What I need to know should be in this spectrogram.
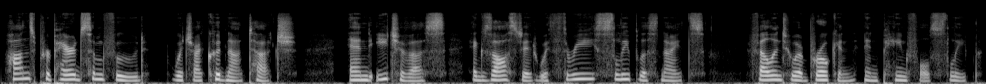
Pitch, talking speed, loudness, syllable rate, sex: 200 Hz, 150 wpm, -20 LUFS, 3.9 syllables/s, female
